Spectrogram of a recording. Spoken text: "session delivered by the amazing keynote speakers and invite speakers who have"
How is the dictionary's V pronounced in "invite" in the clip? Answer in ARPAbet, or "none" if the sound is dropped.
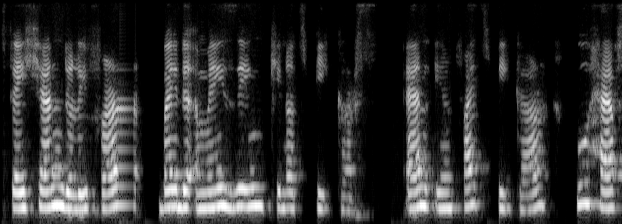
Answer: F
